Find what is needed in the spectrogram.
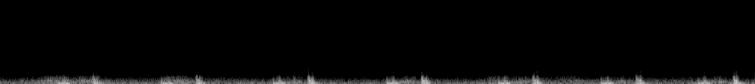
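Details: Self-recorded own heart auscultated at the pulmonic valve; the recorder suspects some sort of mid-systolic murmur.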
